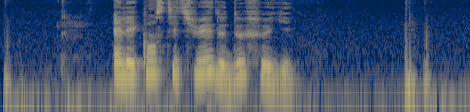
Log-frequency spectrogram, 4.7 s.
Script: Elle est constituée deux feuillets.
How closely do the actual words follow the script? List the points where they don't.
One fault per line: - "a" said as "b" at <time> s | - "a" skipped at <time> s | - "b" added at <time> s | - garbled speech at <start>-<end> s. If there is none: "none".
- "de" added at 2.1 s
